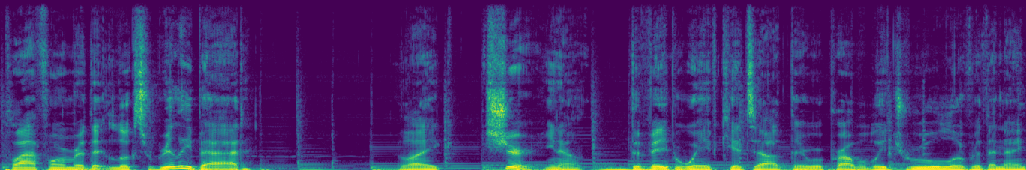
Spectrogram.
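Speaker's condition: No condition

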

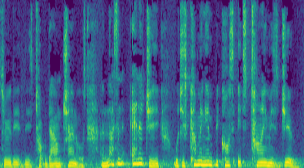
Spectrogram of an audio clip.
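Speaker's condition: No condition

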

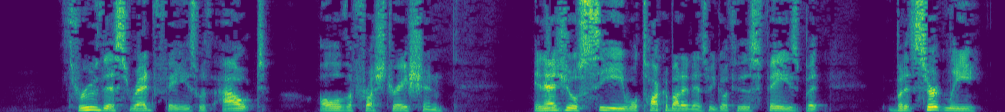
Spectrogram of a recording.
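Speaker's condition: No condition

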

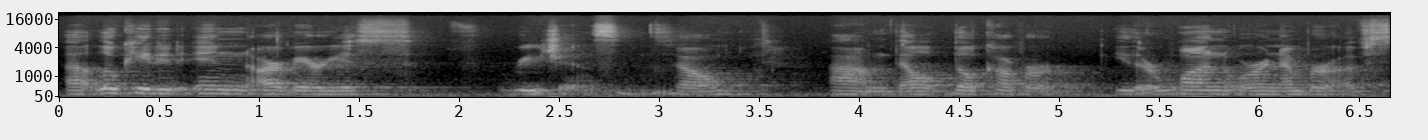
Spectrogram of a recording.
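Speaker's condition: No condition

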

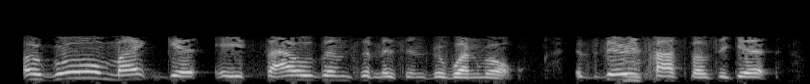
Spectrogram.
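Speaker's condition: Cerebral palsy, mild

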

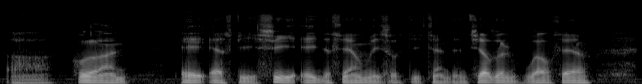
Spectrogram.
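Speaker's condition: Enlarged tongue from vascular growth

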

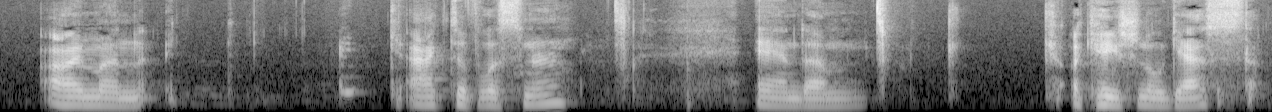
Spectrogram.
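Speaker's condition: Stuttering; stuttering since age 3 or 4, nearly entire life; adds k sound as secondary behavior when stuttering, even on non-k words, tries voluntary stuttering; blocks

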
